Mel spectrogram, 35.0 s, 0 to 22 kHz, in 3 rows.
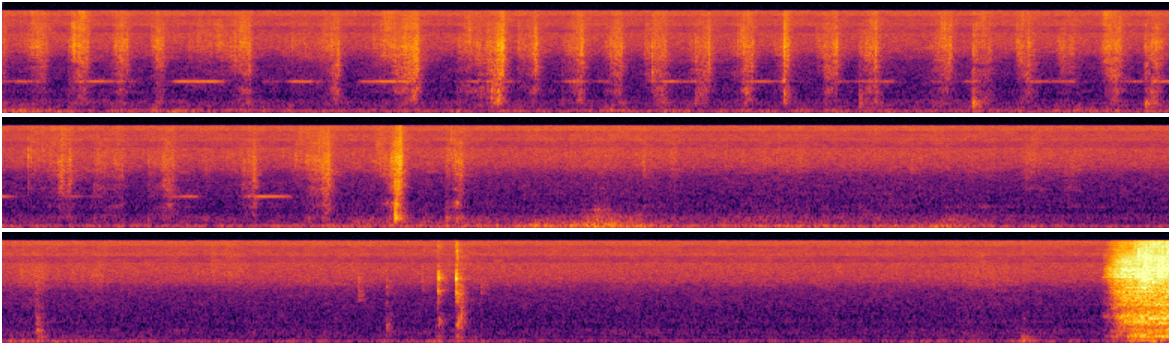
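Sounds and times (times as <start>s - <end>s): razor scraping stubble: 34.4s - 35.0s.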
